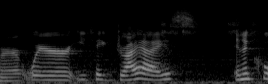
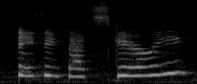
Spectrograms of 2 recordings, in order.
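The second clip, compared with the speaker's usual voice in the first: put-on very high small child's little boy voice; 11 semitones higher than usual. Recounting a group of kids overheard while playing music, in a little boy voice. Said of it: "we hear this little boy voice go".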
